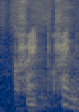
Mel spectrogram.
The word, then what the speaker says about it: cram: 그리고 cram in, 우겨넣다 라는 뜻으로 써주는 cram 하면은 cram, R 발음이에요. cram, 우겨넣다.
